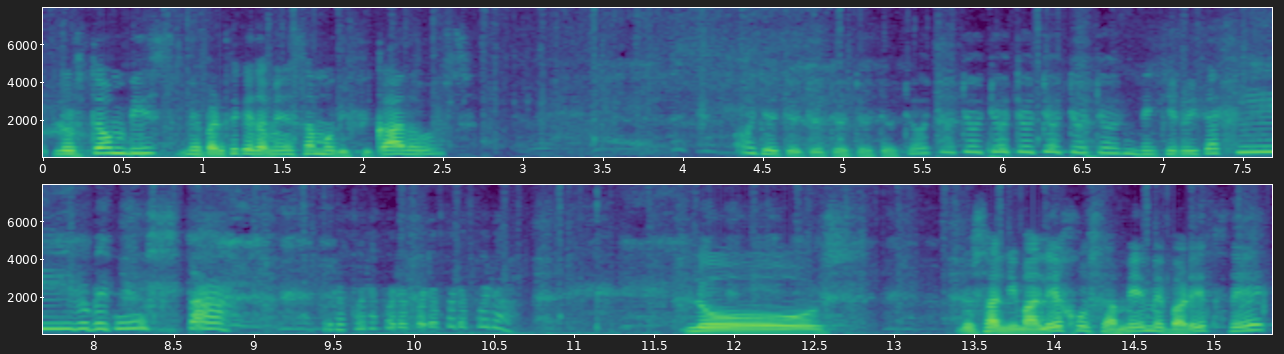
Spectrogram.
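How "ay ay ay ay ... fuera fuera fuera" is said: scared whimpering. Real, not acted. Zombie approaches, wants to leave.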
